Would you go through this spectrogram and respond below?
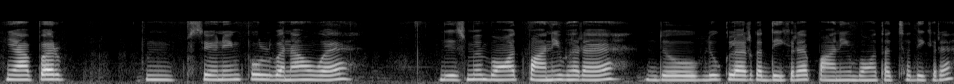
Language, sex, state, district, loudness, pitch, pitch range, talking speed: Hindi, female, Maharashtra, Solapur, -17 LUFS, 215 Hz, 205-220 Hz, 155 wpm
